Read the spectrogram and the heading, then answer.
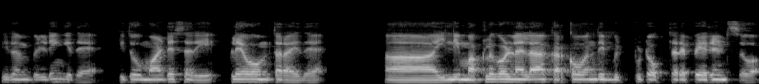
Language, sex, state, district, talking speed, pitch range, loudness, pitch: Kannada, male, Karnataka, Mysore, 135 wpm, 105-115 Hz, -20 LUFS, 110 Hz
